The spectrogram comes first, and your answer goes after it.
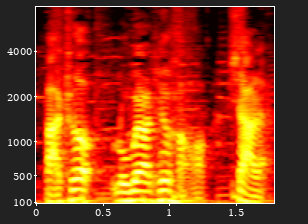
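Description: A man's voice: mid-range voice, expressive, fairly quick, fairly bright tone, faint music behind. A man with a Beijing accent chatting casually and explaining things step by step in colloquial, repetitive phrases. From Beijing area, China. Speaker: podcast panelist. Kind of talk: casual chat, storytelling.

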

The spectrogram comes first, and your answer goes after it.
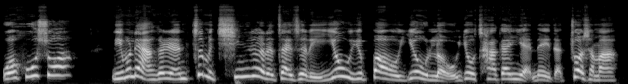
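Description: A woman voicing a spoiled, quarrelsome young woman in an audiobook, sharp and accusing. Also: a little high, big pitch swings, moderate pace, no room sound, clean studio sound. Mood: taunting.

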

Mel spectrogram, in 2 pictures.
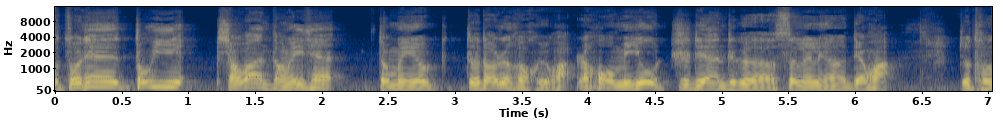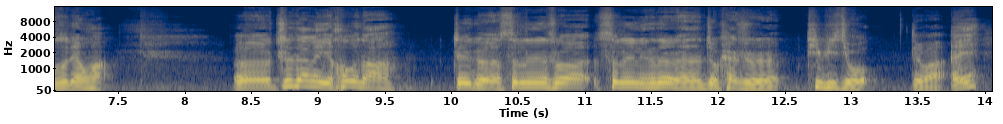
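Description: A man's voice: fairly high pitch, darkish tone. Indignant man ranting on his podcast. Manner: indignant, emphatic, addresses listener with rhetorical questions. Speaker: podcast host. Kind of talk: solo commentary rant.

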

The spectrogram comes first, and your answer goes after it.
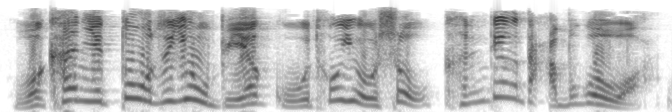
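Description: A man's voice: very high voice, sing-song, a little fast, no echo, muffled recording, pitched above the performer's own voice, full character voice. A man voicing a brave, cheeky little boy piglet in a storybook, bold and teasing.

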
